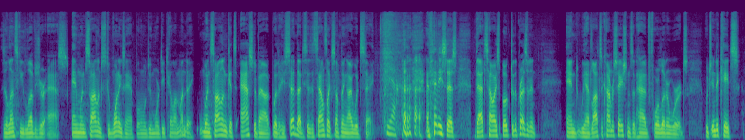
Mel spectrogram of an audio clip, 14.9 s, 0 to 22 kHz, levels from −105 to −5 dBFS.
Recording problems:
none

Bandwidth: 15 kHz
